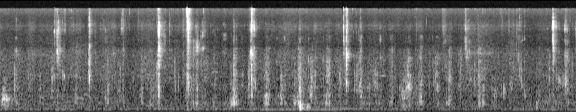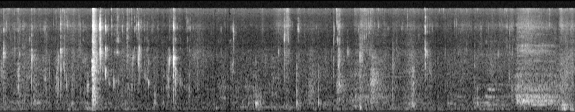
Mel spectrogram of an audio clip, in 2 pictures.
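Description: Close-up chewing and crunching of a mouthful of rice, mutton curry and raw vegetables: a quiet, irregular string of sharp crisp clicks with wet mouth sounds.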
